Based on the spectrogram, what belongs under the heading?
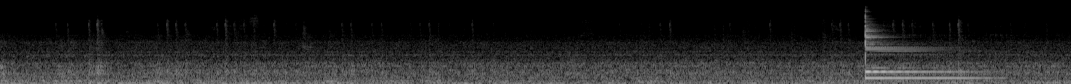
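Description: Train running steadily through a tunnel: a low rumble with faint clicking from the wheels on the track. Near the end, a single sudden chime-like tone sounds, ringing out and fading over about a second and a half.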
